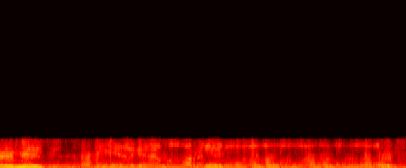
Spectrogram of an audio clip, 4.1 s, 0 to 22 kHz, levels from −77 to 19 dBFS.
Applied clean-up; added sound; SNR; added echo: neural separator model SepFormer DNS4.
